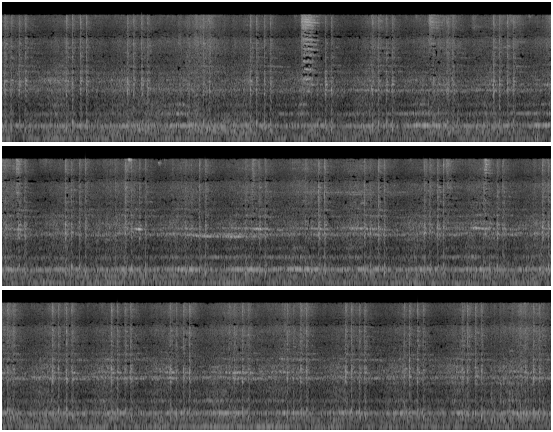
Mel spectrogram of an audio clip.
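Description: Freight train of tank cars rolling steadily past close by: a continuous rumble of steel wheels on rail, with repeated clicks as the trucks cross the rail joints and a sharp clack about six seconds in. A faint high wheel squeal comes and goes partway through.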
